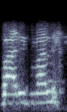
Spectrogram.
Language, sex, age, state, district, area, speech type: Bengali, female, 30-45, West Bengal, Birbhum, urban, conversation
